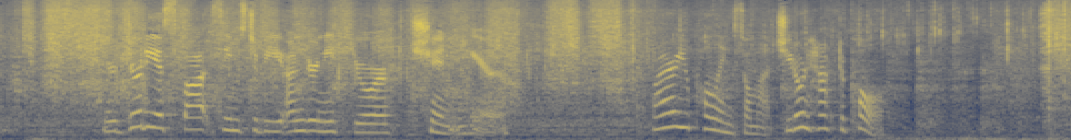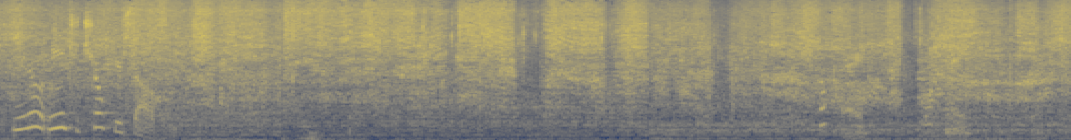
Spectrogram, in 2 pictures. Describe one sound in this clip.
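Water sprays from a hose nozzle onto a dog's wet fur.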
